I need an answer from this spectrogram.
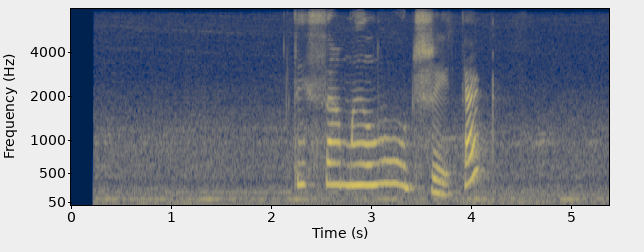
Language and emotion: Russian, positive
